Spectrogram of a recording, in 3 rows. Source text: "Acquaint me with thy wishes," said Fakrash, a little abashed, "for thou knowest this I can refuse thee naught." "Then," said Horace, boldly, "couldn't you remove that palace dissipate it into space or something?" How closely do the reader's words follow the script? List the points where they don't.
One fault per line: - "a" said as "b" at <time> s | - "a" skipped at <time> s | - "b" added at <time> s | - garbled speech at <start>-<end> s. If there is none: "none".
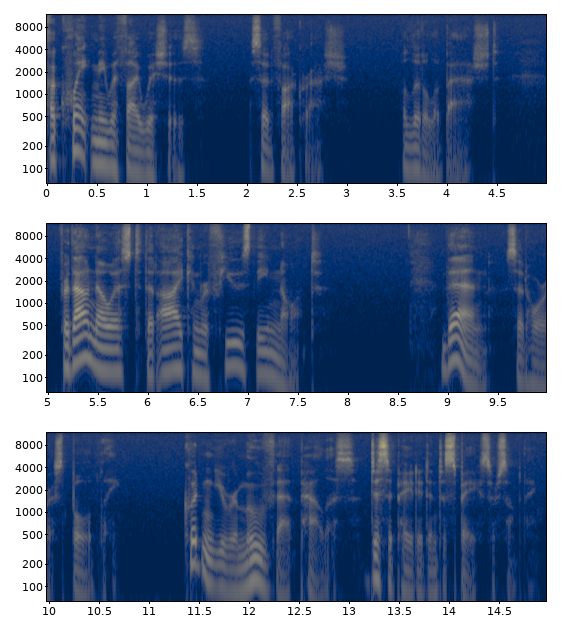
- "this" said as "that" at 6.0 s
